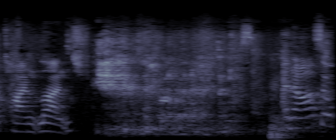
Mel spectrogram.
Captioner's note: laughter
